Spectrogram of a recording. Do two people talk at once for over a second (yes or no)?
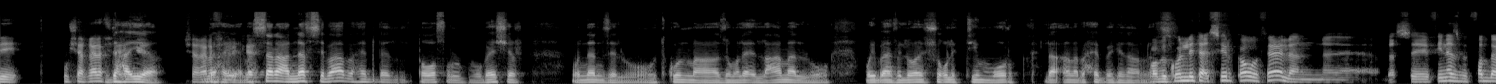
yes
